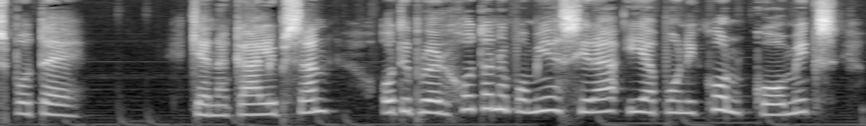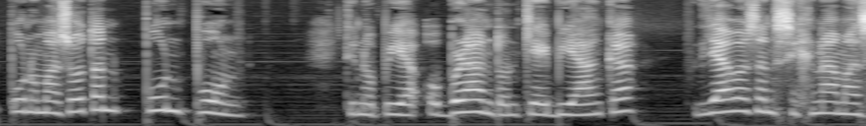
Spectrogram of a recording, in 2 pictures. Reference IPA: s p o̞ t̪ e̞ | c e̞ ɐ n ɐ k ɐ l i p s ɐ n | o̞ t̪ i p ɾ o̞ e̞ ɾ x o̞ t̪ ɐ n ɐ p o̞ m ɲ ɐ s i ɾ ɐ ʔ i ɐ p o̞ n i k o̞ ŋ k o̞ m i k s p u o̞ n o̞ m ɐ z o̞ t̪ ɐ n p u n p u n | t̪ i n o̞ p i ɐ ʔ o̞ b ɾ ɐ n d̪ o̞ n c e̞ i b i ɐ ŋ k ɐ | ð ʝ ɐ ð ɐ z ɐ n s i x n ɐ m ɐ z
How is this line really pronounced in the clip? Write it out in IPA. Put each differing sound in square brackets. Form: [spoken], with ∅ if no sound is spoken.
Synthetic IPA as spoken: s p o̞ t̪ e̞ | c e̞ ɐ n ɐ k ɐ l i p s ɐ n | o̞ t̪ i p ɾ o̞ e̞ ɾ x o̞ t̪ ɐ n ɐ p o̞ m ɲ ɐ s i ɾ ɐ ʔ i ɐ p o̞ n i k o̞ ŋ k o̞ m i k s p u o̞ n o̞ m ɐ z o̞ t̪ ɐ n p u n p u n | t̪ i n o̞ p i ɐ ʔ o̞ b ɾ ɐ n d̪ o̞ n c e̞ i b i ɐ ŋ k ɐ | ð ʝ ɐ [v] ɐ z ɐ n s i x n ɐ m ɐ z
